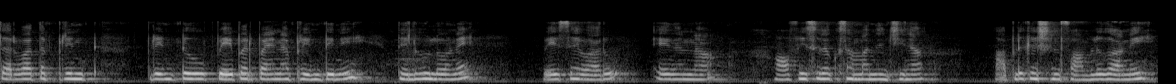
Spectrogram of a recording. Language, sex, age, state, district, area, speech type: Telugu, female, 30-45, Telangana, Karimnagar, rural, spontaneous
